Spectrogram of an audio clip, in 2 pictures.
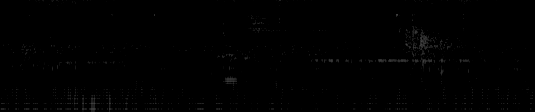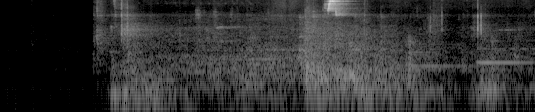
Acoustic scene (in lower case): elevator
